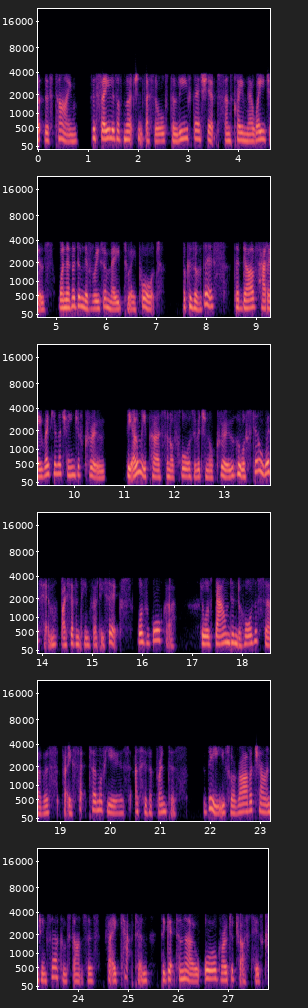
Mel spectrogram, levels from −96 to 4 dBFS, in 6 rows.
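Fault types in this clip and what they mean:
G.729 codec: an 8 kbit/s VoIP speech coder that rebuilds the voice from a vocal tract model, a pitch predictor and a few sparse pulses per frame. Here the damage is plainly audible, with nothing above 4 kHz and a rough, slightly synthetic edge on every syllable.
VoIP packet loss concealed by the speech codec: when packets go missing, the decoder keeps guessing from its last pitch and filter settings while fading the level. You hear brief stretched, fading smears after "ships and claim their" at 4.88 s (about 40 ms lost), after "still with him by" at 14.73 s, and after "were rather" at 23.29 s (about 20 ms each).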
